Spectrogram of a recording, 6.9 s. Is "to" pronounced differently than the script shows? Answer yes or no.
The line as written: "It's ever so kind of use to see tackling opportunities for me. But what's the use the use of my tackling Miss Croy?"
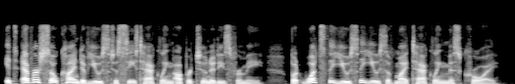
no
